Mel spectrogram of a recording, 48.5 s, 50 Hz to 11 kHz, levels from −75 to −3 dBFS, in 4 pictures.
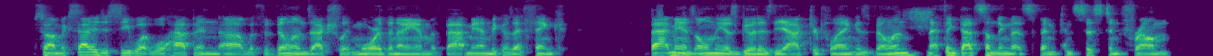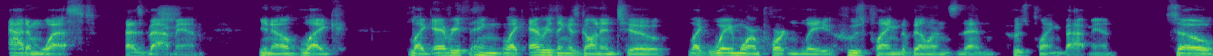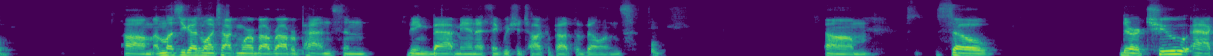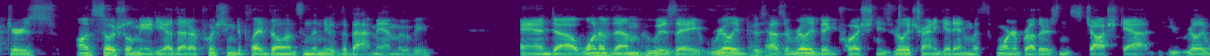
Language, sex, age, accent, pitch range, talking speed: English, male, 20-39, American, 95-115 Hz, 175 wpm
